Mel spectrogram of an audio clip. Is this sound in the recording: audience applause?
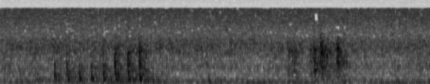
no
